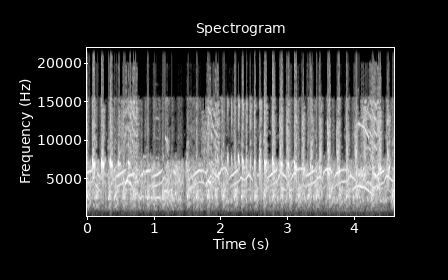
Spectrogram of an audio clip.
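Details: Small-bird lure sound for birds hard to bring down, full of busy high-pitched twittering and curving whistled chirps from many birds at once, over a constant quick clicking pulse.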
